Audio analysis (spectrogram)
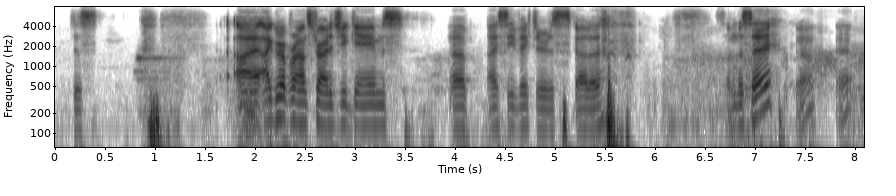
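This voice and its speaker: A man speaks at a medium pitch with big swings in loudness. His pauses are long and frequent. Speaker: gamer joining stream. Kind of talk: casual chat. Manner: fast.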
